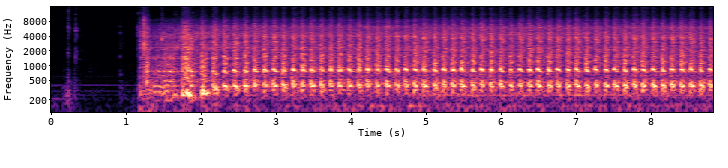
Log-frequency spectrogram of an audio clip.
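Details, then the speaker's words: 1986 Porsche 944 Turbo, first start attempt in years after a short circuit was fixed: the starter turns evenly, about four beats a second for eight seconds, never firing. There is no spark and no injector pulse. "Но машина не заводится. Я вижу, что уже проверял наличие искры тестером, и индикаторная лампочка не загорается. Я также проверил импульс впрыска здесь. Этого тоже не хватает."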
